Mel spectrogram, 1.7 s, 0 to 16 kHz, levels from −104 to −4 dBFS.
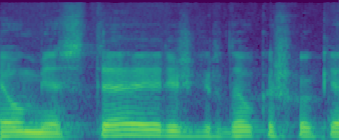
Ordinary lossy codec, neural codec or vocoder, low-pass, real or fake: AAC, 64 kbps; none; 14.4 kHz; real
